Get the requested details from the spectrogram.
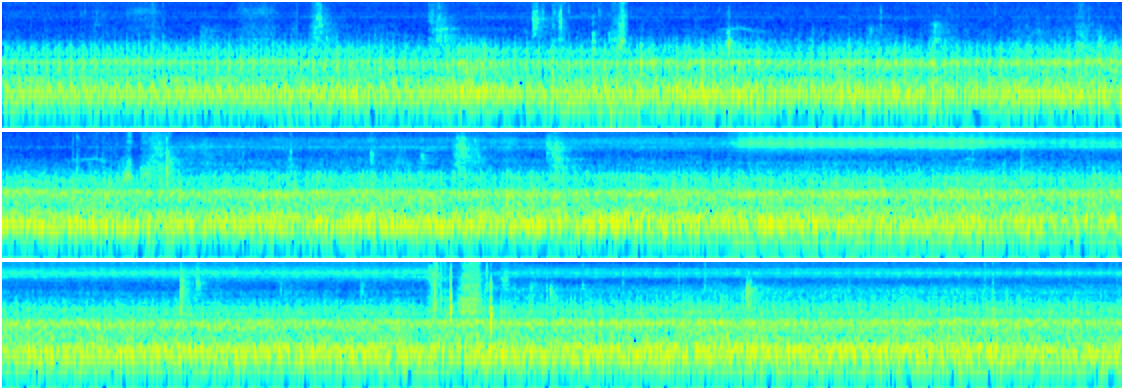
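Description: Sharp electronic clicks and crackles pop now and then over the drone.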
